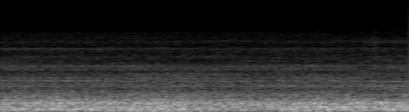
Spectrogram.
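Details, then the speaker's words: Gas furnace whose heat quit in cold weather, after control board replacement and a flame sensor cleaning: the blower kicks on with a deep, steady rumble of air and no rattles, squeals or cycling. Normal blower operation; repair successful. "Just gonna wait for the blower motor to kick on, and I guess we should be good to go. There's the blower motor just turned on."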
